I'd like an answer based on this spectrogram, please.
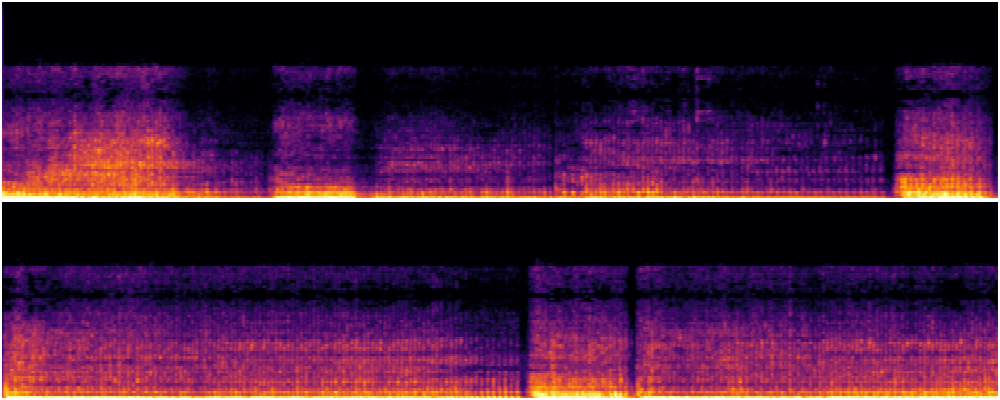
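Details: Tiger roaring: sustained, very deep rumbling roars dominated by low pitch, nearly continuous with a few sharp cuts, a steady harmonic tone running through the rumble.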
